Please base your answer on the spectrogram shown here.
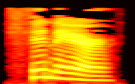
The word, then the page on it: thin air: British English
